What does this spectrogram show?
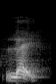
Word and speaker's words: les: We don't pronounce that S on the end. Le, la, les.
